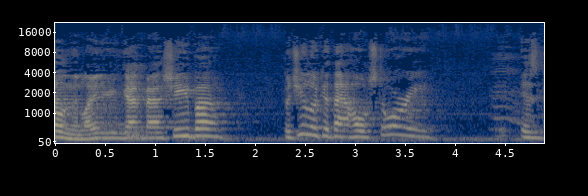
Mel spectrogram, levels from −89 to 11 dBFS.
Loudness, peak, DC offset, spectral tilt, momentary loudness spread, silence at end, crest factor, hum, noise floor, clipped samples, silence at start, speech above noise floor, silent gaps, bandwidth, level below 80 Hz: -28 LUFS; -8 dBFS; under 0.1%; -4 dB/octave; 18 LU; 0 s; 22 dB; none; -54 dBFS; under 0.1%; 0 s; 26 dB; none; over 20 kHz; -70 dBFS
